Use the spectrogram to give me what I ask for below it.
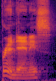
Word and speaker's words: Brandani's: Brandani's? How do you say it? – Brandani's. – Brandani's, Pudgie's, and Acme.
